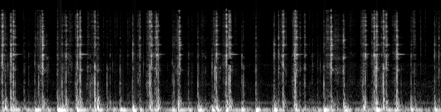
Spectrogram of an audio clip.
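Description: Long nails scratch and tap quickly on clear plastic cling film wrapped around a metal microphone. The result is a steady run of close, crinkly crackles and soft taps, each with a deep, muffled thump and a quick, bright rustle that dies away almost at once.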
